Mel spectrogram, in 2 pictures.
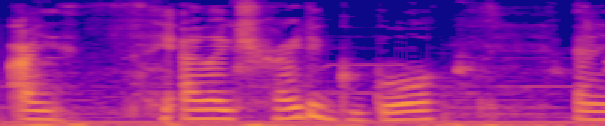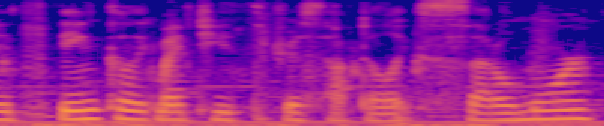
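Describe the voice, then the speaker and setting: A woman's voice: medium pitch, fairly even intonation, normal speed, a little mellow, faint music behind. A young woman vlogger chatting casually to camera with a slight lisp from a new retainer, rambling with lots of "like" and restarts. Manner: rambling, many "like"s and restarts, light laughs.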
